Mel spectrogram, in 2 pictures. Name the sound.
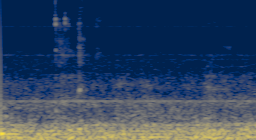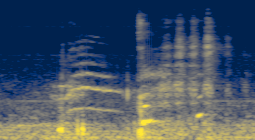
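cat meowing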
